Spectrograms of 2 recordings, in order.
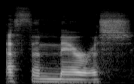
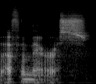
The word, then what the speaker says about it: ephemeris: f f FM H I always struggle to pronounce this word um someone has a phonetic in here time of ephemeris yes time of ephemeris that's essentially uh computer time of liftoff it's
